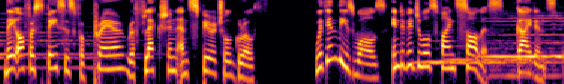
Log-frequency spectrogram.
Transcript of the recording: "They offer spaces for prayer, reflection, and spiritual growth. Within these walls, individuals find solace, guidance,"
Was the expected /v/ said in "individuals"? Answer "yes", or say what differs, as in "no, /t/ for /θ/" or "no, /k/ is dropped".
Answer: yes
